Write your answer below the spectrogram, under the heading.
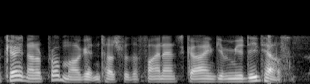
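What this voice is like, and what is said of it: Australian accent. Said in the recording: “what's your accent? Is that Australia or what? ... Yes, that is correct.”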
